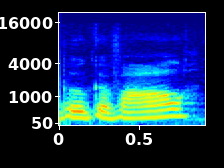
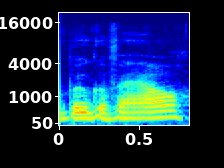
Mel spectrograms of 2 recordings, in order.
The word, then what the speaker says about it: Bougival: And I pulled both the original image up, Dance at Bougival, or Bougival, Bougival, I think is how it's pronounced, and then my picture.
